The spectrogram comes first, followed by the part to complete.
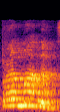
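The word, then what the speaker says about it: प्रमाण: Теперь есть такое слово, на санскрите есть такое индийское слово прамана. Слышали кто-нибудь? Прамана. То есть тибетцы произносят пра в таком написании, как ча. Из-за этого в Тибете очень долго говорили тамана, тамана вартика, да, так было.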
